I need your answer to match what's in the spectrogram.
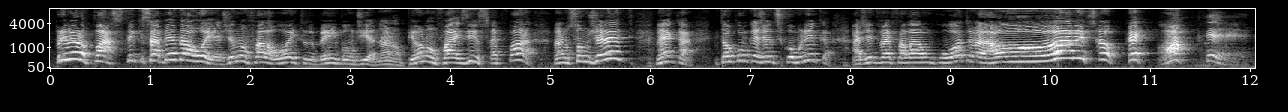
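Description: A man's voice: high voice, very animated, fast, few pauses, sharp tone. A young Brazilian man doing a playful, slangy comic monologue to camera, teasing his listeners. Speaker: comedian.

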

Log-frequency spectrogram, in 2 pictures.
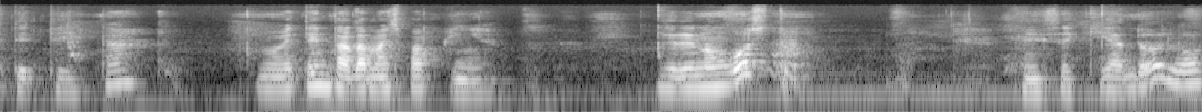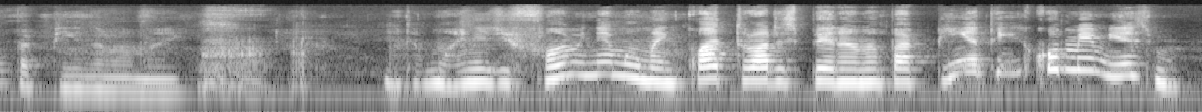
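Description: A woman's voice: mid-range voice, very animated, moderate pace, pauses often, a little mellow, slight background noise. A woman with a Brazilian Portuguese accent, a mother of twins chatting casually in a home vlog and talking sweetly to her babies.

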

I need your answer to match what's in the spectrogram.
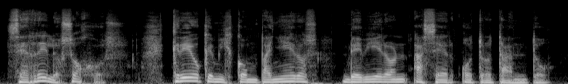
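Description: A man narrating a story with an expressive, unhurried reading. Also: on the low side, dry recording.

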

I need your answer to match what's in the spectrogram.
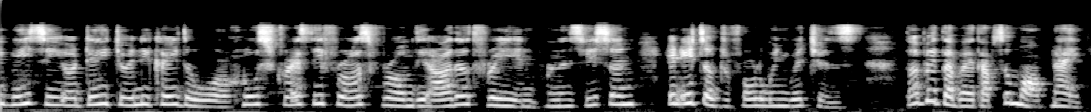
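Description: A woman English teacher with a Vietnamese accent, talking students through vocabulary exercises and reading English words aloud between explanations. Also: high-pitched. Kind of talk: exam exercise walkthrough.

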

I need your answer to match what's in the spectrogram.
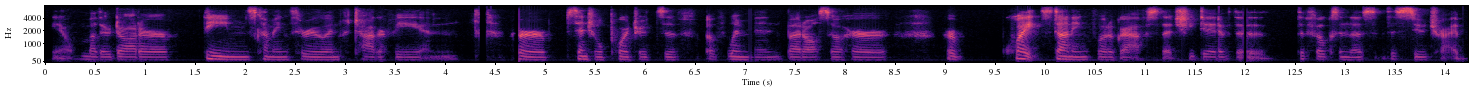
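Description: Halting low-voiced woman lecturing. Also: level tone, bright, forceful tone. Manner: halting, many fillers and restarts. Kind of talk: recorded online lecture. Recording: slightly dull audio.

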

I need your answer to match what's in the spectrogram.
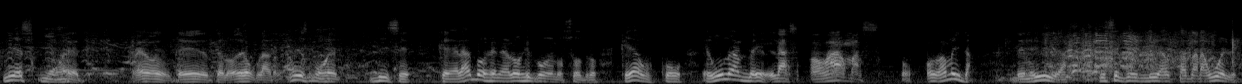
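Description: A man's voice: medium pitch, expressive, normal speed, a little mellow, some chatter behind. A comedian in a sketch, faking a Spain Spanish while he rambles through laughing, roundabout explanations. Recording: noisy background.

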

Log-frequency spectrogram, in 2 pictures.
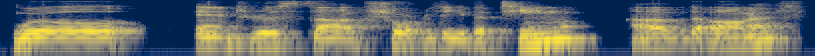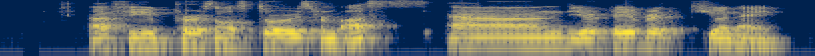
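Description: A man, hosting a webinar over a video call in a relaxed manner with many fillers. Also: medium pitch, normal speed. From Israel. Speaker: webinar host, medical student. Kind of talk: presenting a webinar over slides. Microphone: video call webcam. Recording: dull video-call audio.

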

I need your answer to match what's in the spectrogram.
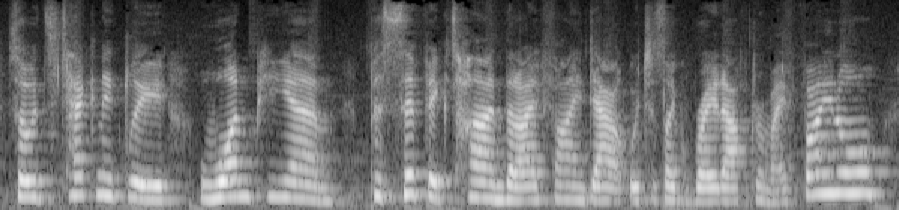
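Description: A woman's voice: a little high, normal speed, fairly bright tone. A young woman talking casually to her camera at home in a chatty, upbeat vlog, with lots of "like" fillers. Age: young adult. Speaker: vlogger.

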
